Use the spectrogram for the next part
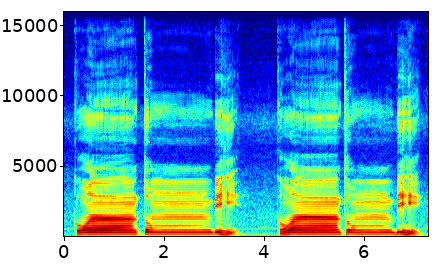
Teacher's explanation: ketika mim sukun bertemu dengan ba itu, ya, mulut kita atau 2 bibir kita tertutup di dalam pengucapannya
